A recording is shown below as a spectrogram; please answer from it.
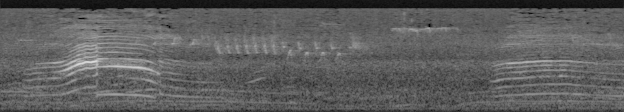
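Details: Angry cat giving a loud, drawn-out meow that rises and then slides down, followed by quieter murmuring and a second, softer, level meow near the end.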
